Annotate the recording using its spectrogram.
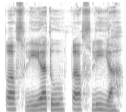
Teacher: تا صاد زبر تس، لام زیر لی، تسلی یا زبر یا، تسلیہ تا پیش تو، تسلیتو تسلیہ۔ یہاں پر صاد جو ہے حروف مستعلیہ میں سے ہے، اس لیے اس کی ادائیگی موٹی ہوگی۔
